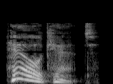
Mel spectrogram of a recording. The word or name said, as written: hellcat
